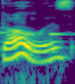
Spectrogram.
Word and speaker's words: goes: And so we just have to remember that this part is unexpected and irregular, and that goes is spelled G-O-E-S.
